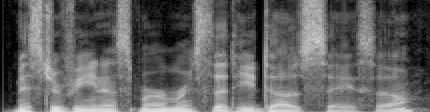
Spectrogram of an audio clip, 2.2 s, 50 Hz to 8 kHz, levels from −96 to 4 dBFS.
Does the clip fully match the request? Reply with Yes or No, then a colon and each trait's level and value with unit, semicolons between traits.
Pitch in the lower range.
Yes: low, 105 Hz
